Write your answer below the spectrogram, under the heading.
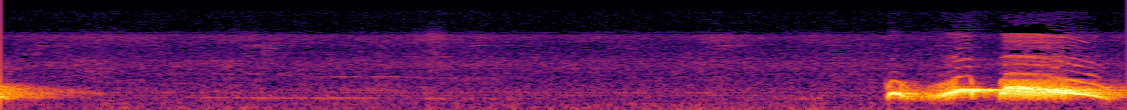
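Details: Spotted dove, local bird, singing 'manggung' style as a lure. Long quiet, then a short burst of rising looped notes flowing into a drawn-out wavering coo near the end.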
